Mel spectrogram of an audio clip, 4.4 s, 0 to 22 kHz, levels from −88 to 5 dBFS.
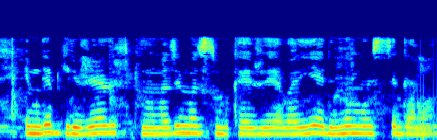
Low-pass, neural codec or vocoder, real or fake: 7.2 kHz; none; real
